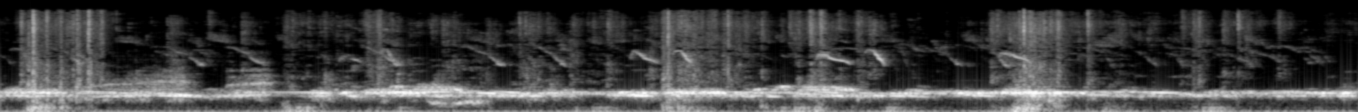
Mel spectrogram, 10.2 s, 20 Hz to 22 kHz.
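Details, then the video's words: Dense cooing from many captive spotted doves at a farm in Ba Vì, northern Vietnam: a steady layer of low, mellow coos, with thin high chirps from small birds scattered above. "Thêm 1 cơ sỏ nuôi chim cu gáy hay"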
